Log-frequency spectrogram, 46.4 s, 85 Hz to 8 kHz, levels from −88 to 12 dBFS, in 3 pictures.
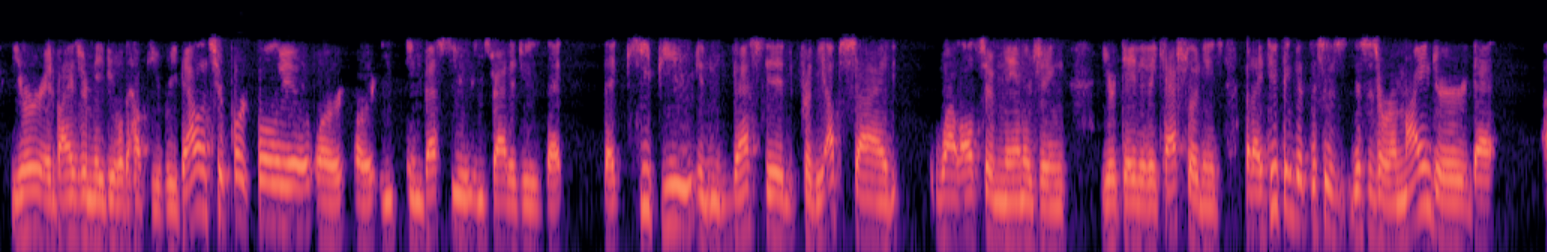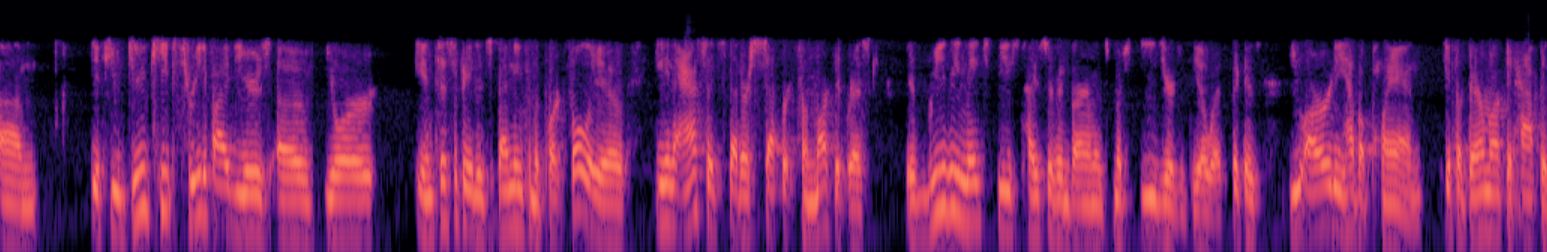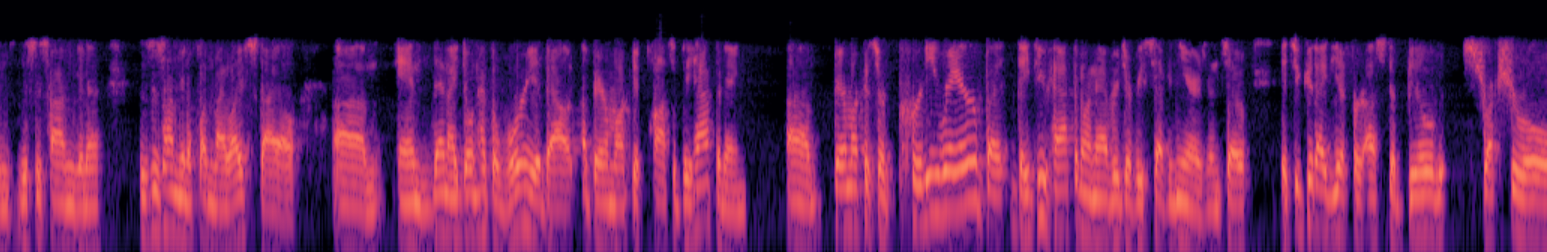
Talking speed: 190 wpm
